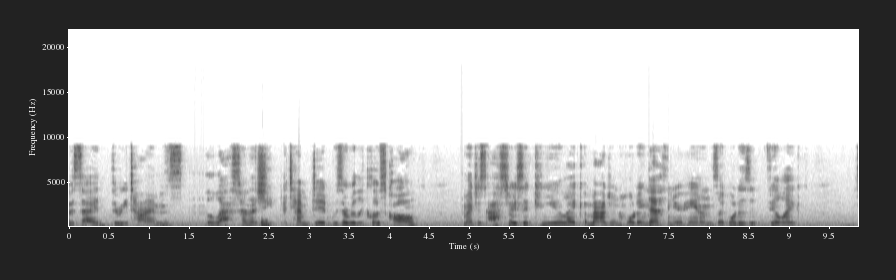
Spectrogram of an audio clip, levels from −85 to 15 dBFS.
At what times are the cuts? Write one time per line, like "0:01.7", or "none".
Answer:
0:01.6
0:04.9
0:07.3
